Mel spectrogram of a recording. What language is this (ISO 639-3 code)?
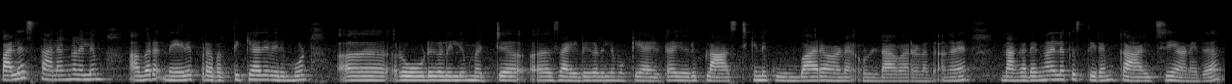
mal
